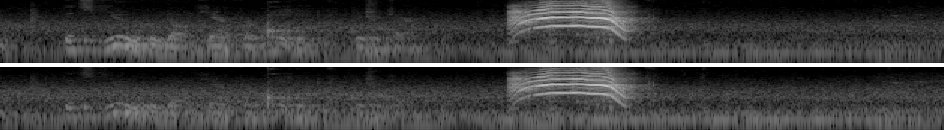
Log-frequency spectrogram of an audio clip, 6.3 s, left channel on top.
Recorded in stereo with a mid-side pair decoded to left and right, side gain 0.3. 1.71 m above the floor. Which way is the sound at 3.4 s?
20° left.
